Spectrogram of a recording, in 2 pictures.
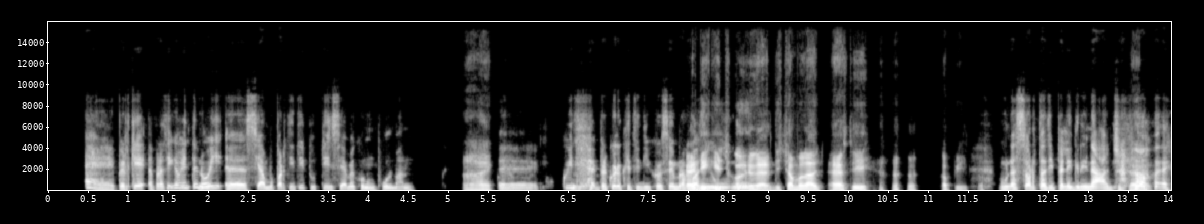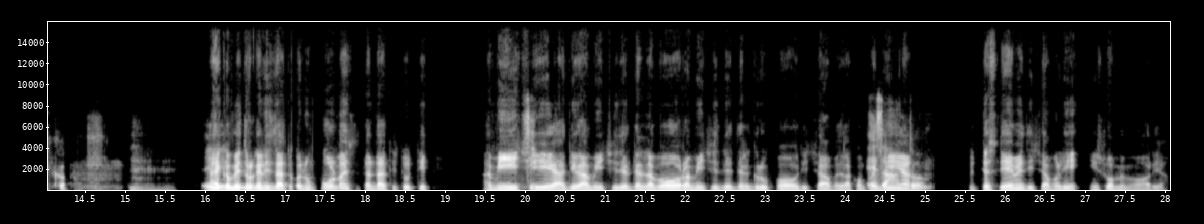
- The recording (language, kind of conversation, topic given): Italian, podcast, Hai una canzone che ti riporta subito indietro nel tempo?
- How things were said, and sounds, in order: laughing while speaking: "quindi è"; chuckle; laughing while speaking: "no, ecco"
